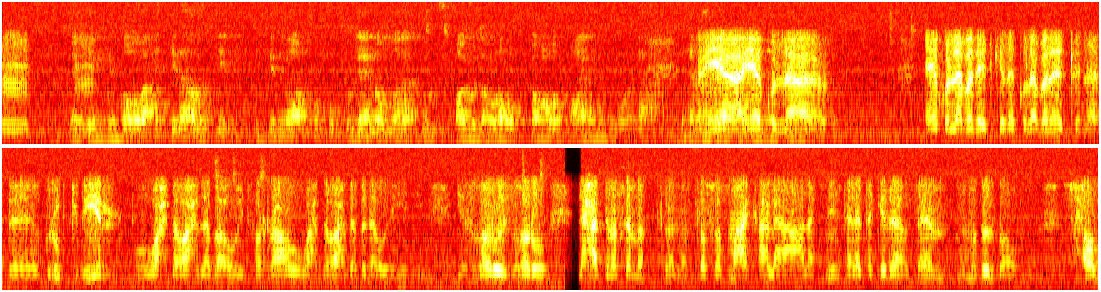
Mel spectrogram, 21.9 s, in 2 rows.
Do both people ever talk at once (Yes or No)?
Yes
